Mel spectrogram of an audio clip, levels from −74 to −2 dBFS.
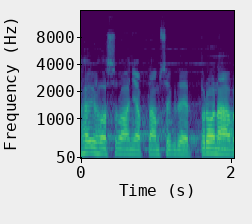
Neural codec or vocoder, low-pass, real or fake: none; 14.4 kHz; real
